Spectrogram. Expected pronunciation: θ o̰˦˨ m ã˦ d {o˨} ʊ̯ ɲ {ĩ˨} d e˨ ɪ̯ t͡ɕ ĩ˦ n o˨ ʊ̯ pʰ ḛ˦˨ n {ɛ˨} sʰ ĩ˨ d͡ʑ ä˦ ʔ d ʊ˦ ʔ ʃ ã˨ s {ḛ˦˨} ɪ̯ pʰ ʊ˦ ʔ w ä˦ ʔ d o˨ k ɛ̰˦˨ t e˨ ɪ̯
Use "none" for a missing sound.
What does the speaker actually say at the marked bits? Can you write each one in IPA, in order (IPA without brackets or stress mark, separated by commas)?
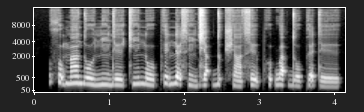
o˨, ĩ˨, ɛ̰˦˨, ḛ˦˨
